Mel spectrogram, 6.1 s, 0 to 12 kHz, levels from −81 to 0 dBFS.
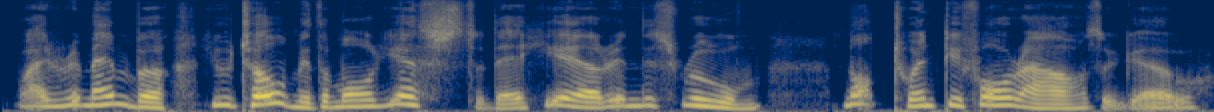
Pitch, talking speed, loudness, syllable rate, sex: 185 Hz, 160 wpm, -20 LUFS, 4.5 syllables/s, male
